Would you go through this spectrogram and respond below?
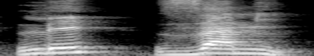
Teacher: Because here there is a liaison. Okay, the S in les is usually silent, but in a liaison it's pronounced like a Z. Okay, but that only happens when it's followed by a vowel sound.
